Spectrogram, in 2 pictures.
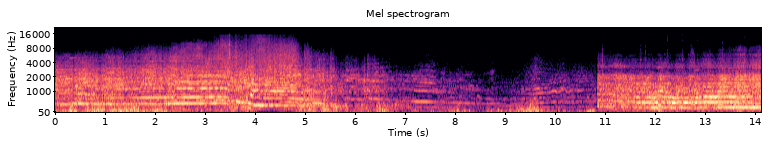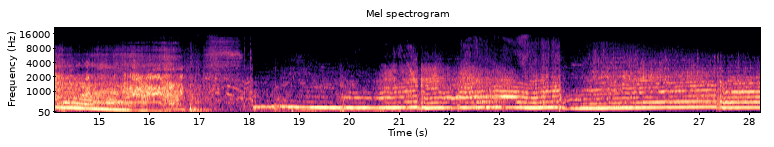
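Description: Racing car engines roar and rev hard as they speed past.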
